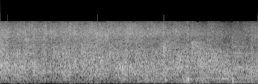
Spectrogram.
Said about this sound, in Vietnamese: Cho một tràng pháo tay hoan hô người đàn ông.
